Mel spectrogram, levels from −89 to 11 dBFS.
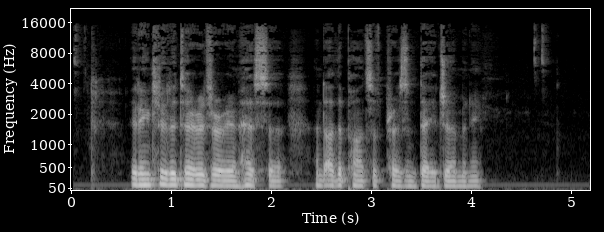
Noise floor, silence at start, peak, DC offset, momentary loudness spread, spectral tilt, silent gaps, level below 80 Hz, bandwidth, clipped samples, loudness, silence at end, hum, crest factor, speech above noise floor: -48 dBFS; 0.2 s; -2 dBFS; under 0.1%; 10 LU; -6 dB/octave; none; -48 dBFS; 16 kHz; under 0.1%; -18 LUFS; 0.45 s; none; 16 dB; 31 dB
